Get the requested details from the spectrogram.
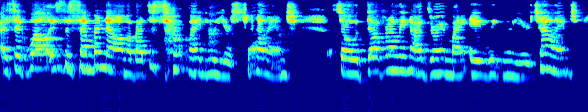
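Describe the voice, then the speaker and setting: Over noticeable background noise, a woman uses a raised, projected voice with a high pitch at a moderate pace. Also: ordinary pitch variation. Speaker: gym owner and fitness coach. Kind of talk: casual interview chat. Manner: animated.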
